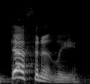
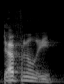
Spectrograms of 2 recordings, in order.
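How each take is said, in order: First: It sounds pleasant and confident. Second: It sounds grumpy and annoyed. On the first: The speaker calls it right. "Carry it with a nice voice" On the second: The speaker calls it wrong. "Don't be grumpy. Don't be like"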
